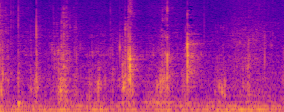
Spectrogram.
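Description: Close-miked chewing of cooked snail meat: an irregular run of short, wet clicks and smacks, the sharpest a little after the first second, over a steady low hum.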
